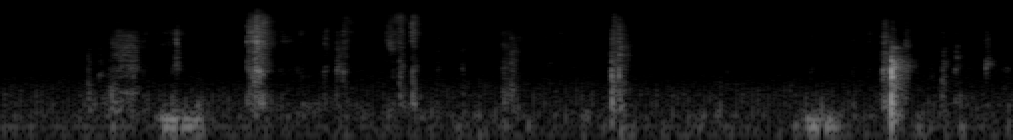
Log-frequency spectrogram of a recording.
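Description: Trading cards and pack wrappers being handled, giving a scattered series of short rustles and clicks, the sharpest one about five and a half seconds in.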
